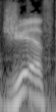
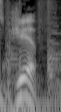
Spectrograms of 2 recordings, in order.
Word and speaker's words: GIF: I was just listening to a show recently, and I noticed that Violetta said the word GIF, but pronounced it like GIF from Jiffy Peanut Butter. Mm-hmm. I always thought it was pronounced like gift with a T.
